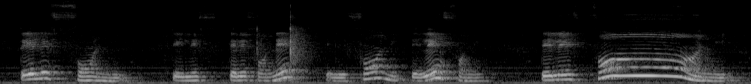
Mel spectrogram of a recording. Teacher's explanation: o fô bem comprido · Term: sílaba tônica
